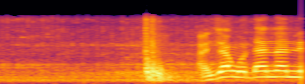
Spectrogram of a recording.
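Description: A recorded voice note pausing between phrases: a second of low steady background noise, a short sharp burst about a second in, then the voice starts talking again.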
